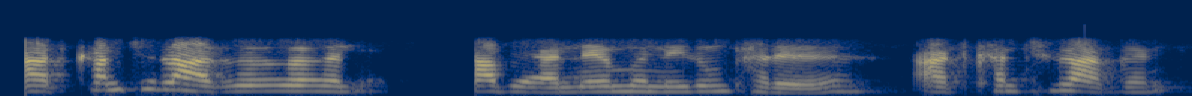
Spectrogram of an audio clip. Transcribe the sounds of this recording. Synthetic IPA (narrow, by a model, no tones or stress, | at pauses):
at̚kʰansʰɯlaɡɯn | sabajanɯmɯnɯjɾuŋtʰaɾɯa̰t̚kʰansʰɯlaɡɯn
